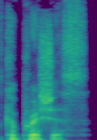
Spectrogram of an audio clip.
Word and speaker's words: capricious: of my favorites, is capricious. This word has three syllables and the stress is on the second syllable. Keep in mind that the first syllable has that schwa sound krecious. Capricious.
